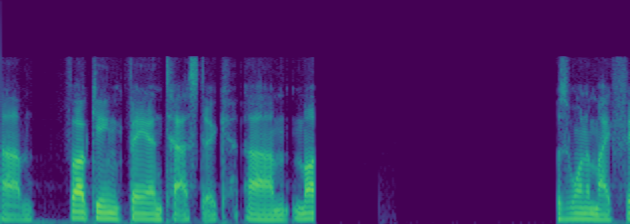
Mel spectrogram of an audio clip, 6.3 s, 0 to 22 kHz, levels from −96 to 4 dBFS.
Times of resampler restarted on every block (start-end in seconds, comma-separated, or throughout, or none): none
